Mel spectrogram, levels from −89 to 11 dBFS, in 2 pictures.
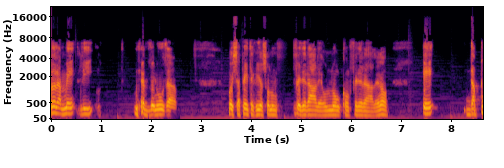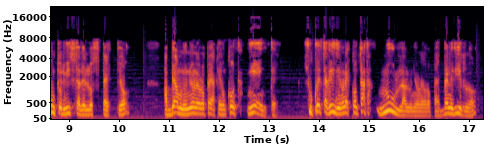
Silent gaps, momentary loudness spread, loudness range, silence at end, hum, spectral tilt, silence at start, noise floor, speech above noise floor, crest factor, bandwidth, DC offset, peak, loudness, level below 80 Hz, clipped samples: none; 9 LU; 2 LU; 0.15 s; none; -4.5 dB/octave; 0 s; -45 dBFS; 33 dB; 14 dB; 16.5 kHz; under 0.1%; 0 dBFS; -12 LUFS; -46 dBFS; under 0.1%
